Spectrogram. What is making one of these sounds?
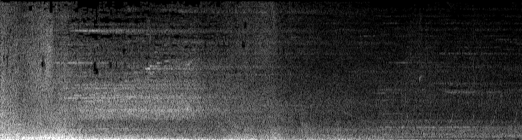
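A triumphant game fanfare blares and fades away.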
